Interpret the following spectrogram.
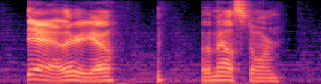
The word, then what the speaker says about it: Maelstrom: The Maelstrom. Maelstrom.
